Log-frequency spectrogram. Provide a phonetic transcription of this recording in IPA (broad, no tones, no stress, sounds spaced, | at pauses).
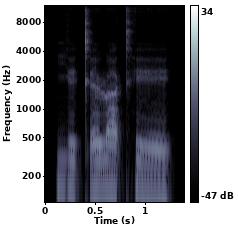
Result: j e kʼ ɛ ɭ a kʰ e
